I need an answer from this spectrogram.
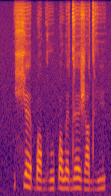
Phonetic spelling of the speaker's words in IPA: çɛɓɒ ɡʱuɓɒ wɛdɛʒɑ dʱi

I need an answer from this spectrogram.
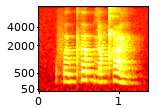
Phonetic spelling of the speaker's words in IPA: fɐu̯pʰɐplʲɐ qʰɘlʲ

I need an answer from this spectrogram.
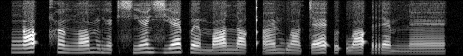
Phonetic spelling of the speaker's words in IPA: ŋɑʔqʰũ ŋɑ̃mɡɛ̃ʔ sʲæ̃ zʲæpɜ mɑ nɑqʼæ̃mwɑ̃ tæʔ ʊʔwɑʔræm næ̃

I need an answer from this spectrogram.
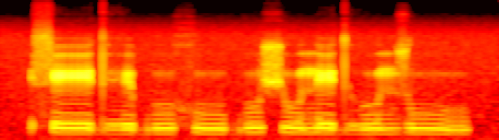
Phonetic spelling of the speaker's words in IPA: seːdʱe buːxuːbuː ʃuːnedʱuː nzuː

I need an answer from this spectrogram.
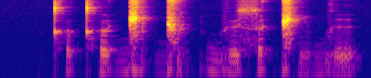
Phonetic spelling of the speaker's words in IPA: kʰɵkʰɵ ɡ͡ǁiɡ͡ǁʉk bʉ sɵǁʰibɨ

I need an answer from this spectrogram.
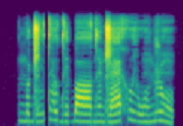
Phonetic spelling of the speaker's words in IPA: noɖ͡ʐe̤tæ̤u̯de ɓɒːdẽ ɖ͡ʐæxui̯ wũn ʐũ

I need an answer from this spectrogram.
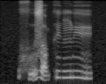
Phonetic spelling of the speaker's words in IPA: xṵzɔ̰kyŋ͡my

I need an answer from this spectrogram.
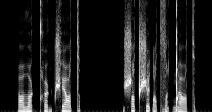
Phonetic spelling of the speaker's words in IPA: eðˤɘɡ qʰʉɡt͡ʃʰɛtˤ | ʃɘtˤ ʃʉɗɑtˤzˤɘŋ͡ǃatˤ

